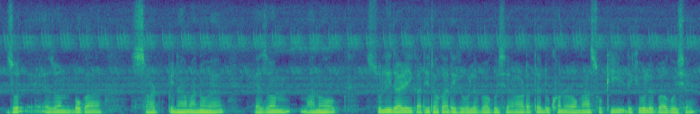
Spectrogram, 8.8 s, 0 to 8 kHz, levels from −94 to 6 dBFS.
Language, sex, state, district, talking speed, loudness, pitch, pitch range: Assamese, male, Assam, Sonitpur, 155 wpm, -17 LUFS, 145 Hz, 140-150 Hz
